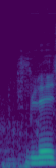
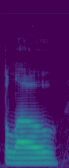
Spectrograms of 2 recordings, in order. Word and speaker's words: Bleu: Like bleu is French. I can 100% confirm it's pronounced bleu if it's French. Bleu. But if he means it to be anglicized, it could be like blow or blue or, you know, whatever.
